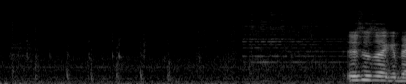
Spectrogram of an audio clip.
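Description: Footsteps crunch through dry grass and dirt.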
